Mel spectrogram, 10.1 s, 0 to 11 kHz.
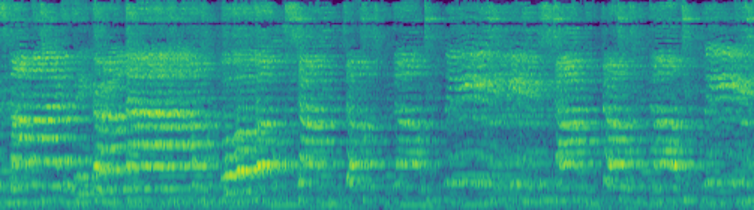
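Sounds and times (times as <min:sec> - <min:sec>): women singing into microphones: 0:00.0 - 0:10.0.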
